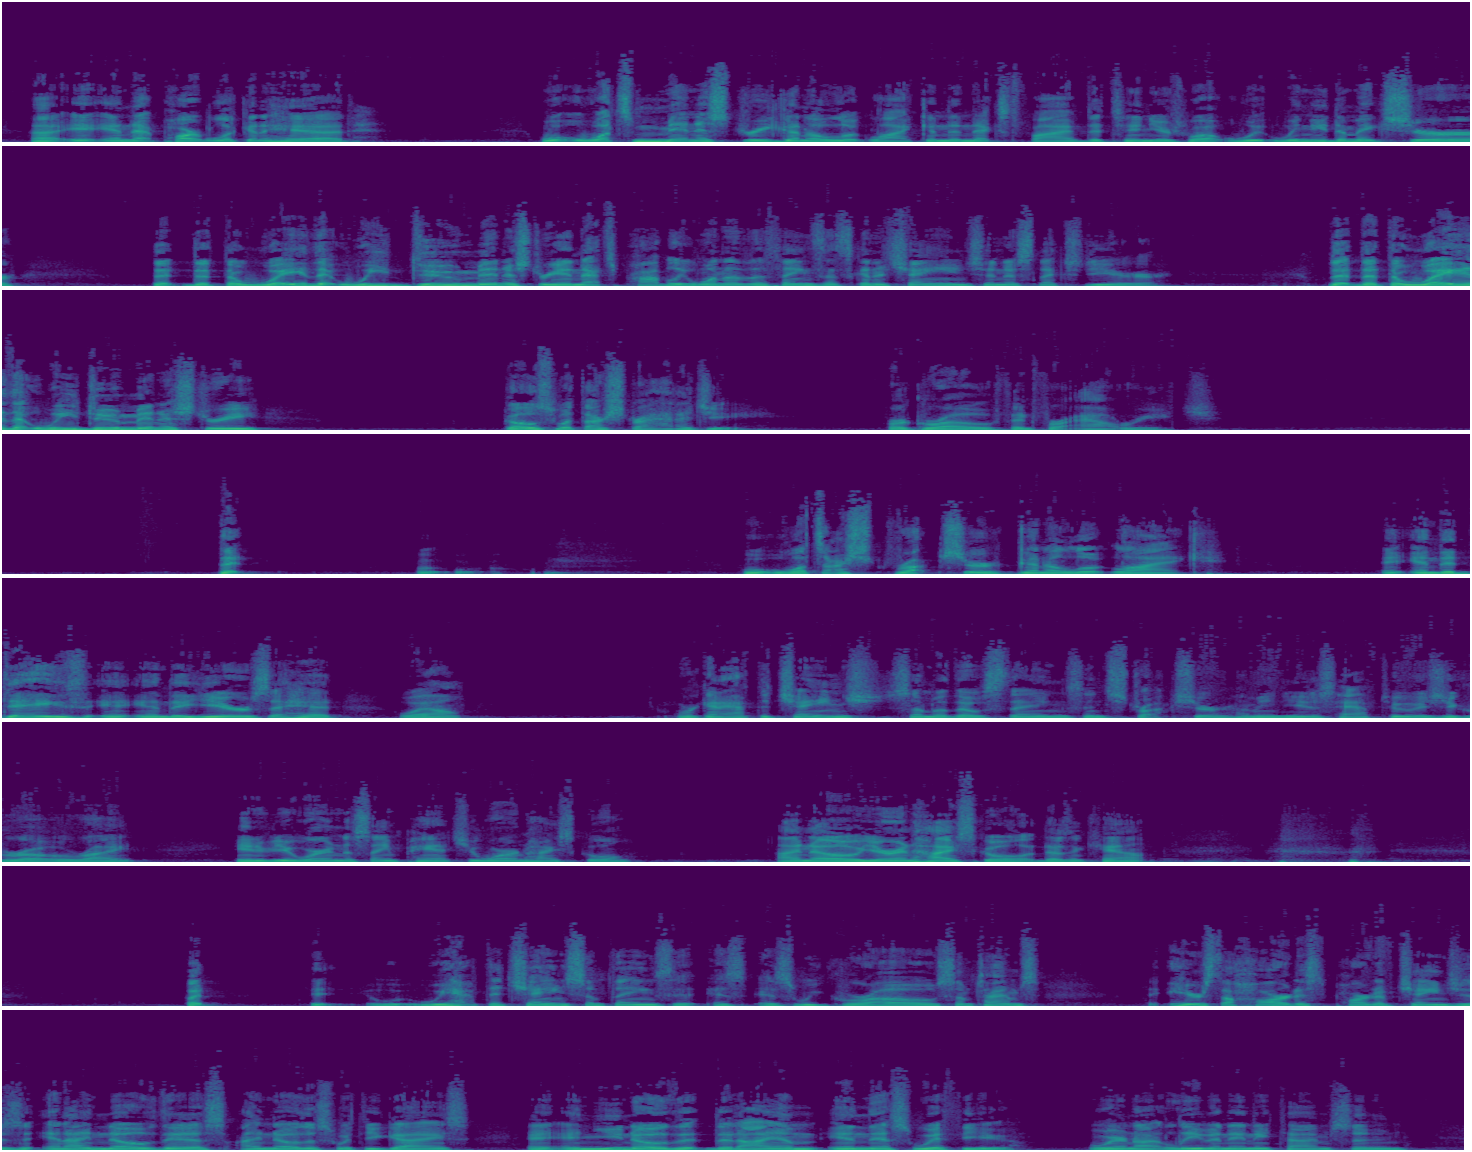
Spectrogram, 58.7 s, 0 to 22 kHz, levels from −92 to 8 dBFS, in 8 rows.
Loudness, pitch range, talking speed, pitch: -37 LUFS, 125-160 Hz, 175 wpm, 140 Hz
